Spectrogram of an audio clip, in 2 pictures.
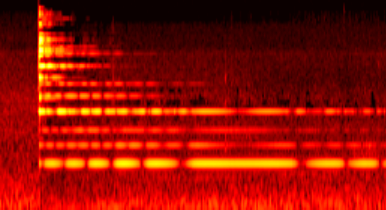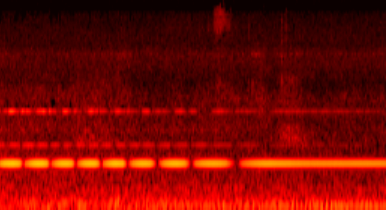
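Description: A single bell is struck sharply at its tip, where it is normally struck rather than in the middle, then rings on with a clear, sustained metallic tone that slowly fades and gently pulses for about ten seconds, with no voices.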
